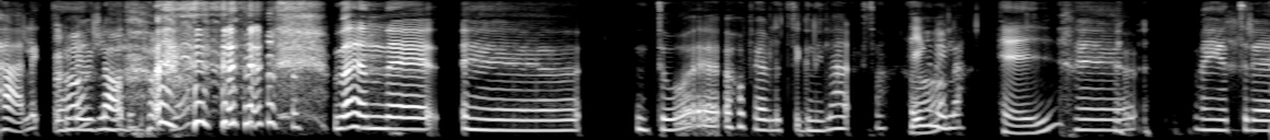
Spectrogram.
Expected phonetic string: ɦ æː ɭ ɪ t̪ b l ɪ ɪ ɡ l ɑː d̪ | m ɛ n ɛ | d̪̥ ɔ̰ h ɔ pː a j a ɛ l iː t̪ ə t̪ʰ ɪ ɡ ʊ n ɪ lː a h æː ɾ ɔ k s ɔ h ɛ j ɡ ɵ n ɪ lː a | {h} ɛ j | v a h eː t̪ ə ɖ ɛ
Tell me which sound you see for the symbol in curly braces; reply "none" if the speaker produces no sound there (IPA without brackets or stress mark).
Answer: h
